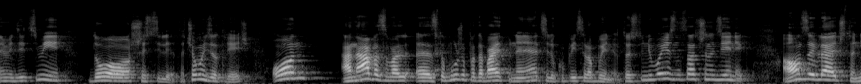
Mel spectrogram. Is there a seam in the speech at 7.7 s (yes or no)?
no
